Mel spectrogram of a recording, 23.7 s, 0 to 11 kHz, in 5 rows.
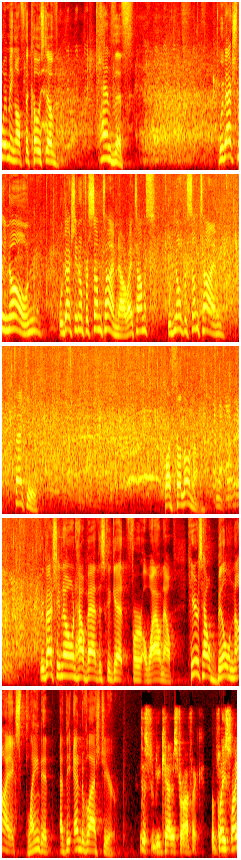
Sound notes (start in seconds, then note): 2.6 laughter; 9.0 applause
